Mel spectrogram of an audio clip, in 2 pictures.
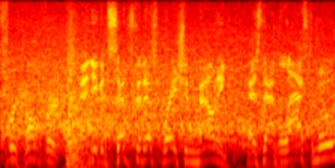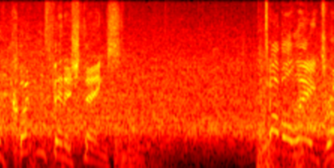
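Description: Heavy thuds of bodies hitting a wrestling mat ring out.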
